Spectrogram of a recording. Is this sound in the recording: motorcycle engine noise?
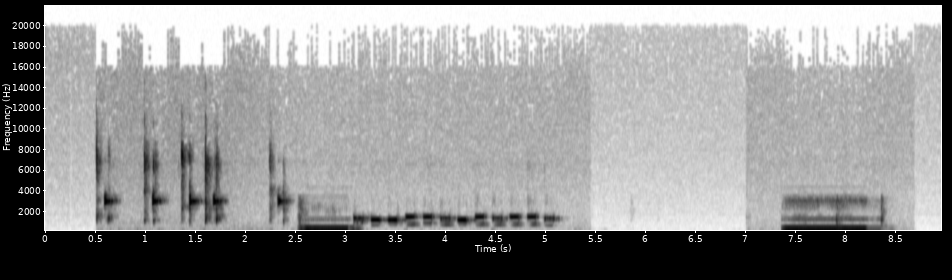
no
